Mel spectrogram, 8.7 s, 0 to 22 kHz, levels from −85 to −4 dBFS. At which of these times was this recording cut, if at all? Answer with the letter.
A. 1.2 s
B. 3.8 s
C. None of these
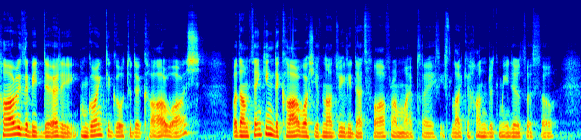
A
